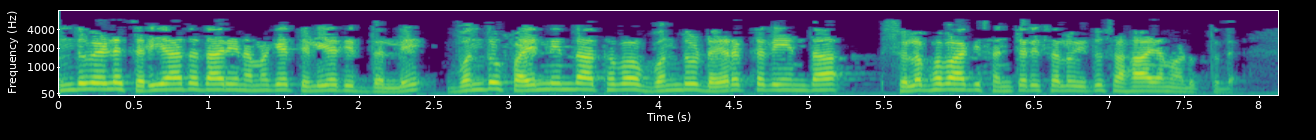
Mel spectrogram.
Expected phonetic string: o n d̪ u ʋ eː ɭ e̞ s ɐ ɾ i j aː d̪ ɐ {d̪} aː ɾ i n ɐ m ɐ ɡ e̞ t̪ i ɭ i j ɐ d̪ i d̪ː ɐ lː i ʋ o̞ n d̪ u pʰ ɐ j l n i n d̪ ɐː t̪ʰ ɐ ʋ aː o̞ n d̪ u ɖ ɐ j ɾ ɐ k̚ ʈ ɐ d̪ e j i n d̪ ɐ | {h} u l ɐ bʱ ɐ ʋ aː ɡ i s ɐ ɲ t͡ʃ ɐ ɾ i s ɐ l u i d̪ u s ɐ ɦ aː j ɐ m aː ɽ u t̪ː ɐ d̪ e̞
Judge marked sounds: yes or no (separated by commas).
yes, no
